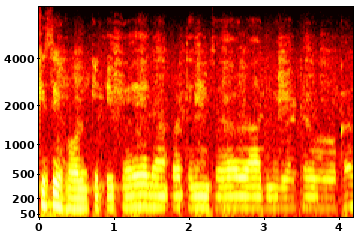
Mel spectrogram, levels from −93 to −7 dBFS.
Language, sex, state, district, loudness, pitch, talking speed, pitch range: Hindi, male, Bihar, Patna, -20 LUFS, 115 Hz, 185 wpm, 110-115 Hz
